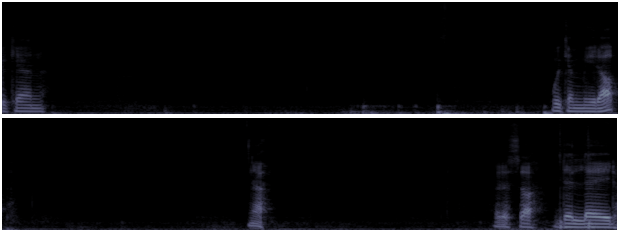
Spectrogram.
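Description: A man speaks calmly and slowly, close by, with long pauses.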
